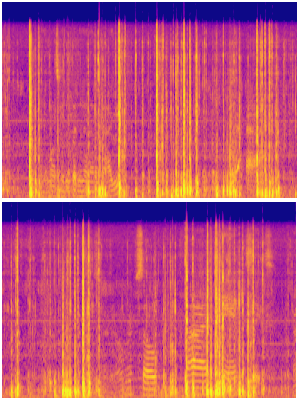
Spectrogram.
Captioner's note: typing sounds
